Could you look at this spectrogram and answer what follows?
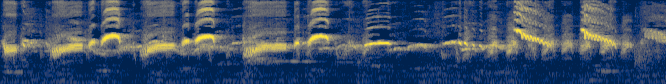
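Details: Hwamei singing with fanned tail and eagle-spread wings, loud rolling whistled phrases with rising loops and downward slurs, delivered in bursts separated by brief gaps.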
